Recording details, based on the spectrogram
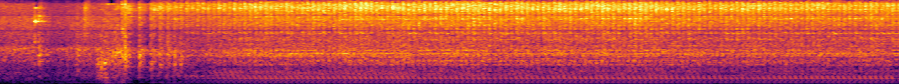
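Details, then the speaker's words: Troy-Bilt pressure washer with Briggs & Stratton engine, after freeing a stuck carburetor float and fitting a new spark plug, recorded in rain: catches after brief crank and settles into a steady, even run; starts and runs normally. "okay good man i can't use it like that the float on the carburetor was stuck as an easy fix"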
